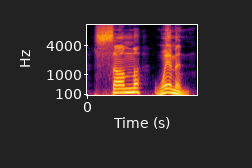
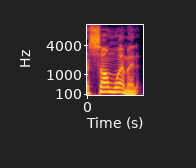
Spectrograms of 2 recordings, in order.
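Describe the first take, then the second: First: "Some" drawn out slowly and set apart; stress on SOME. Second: Said in the usual way. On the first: Shown as a demonstration. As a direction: hit "Some" hard, as if boldfaced. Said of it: "please underline in red twice". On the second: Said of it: "boldface the word some".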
